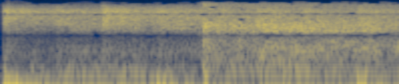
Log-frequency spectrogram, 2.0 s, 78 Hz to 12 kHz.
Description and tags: convoluted back to back loop 60 bpm 1a
This is loop 1 in a series of 40 loops that belong together. They all have a deep dubspace feel at 60 bpm and belong to the "Convoloops pack 01 - back to back dubspace 60 bpm" sample pack. They all have the same name: "convoluted back to back loop 60 bpm"
with a number and letter suffix (1a till 5h). Each group with the same
number but with different letters are based on the same sounds and
feel. The most rhythmic ones are these with suffix a till d and these
with e till h are more effects. They were created using the microtonik VSTi.
I took the back to back preset and convoluted it with some variations
of itself. After this process I added some more convolution with
another SIR, a resonator effect from MHC, and some more character with (you never guess it) the excellent Character plugin from my TC powercore firewire. All this was done within Cubase SX.
After that I mastered these loops within Wavelab using several plugins:
fades, equalising, multiband compressing, limiting & dither.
